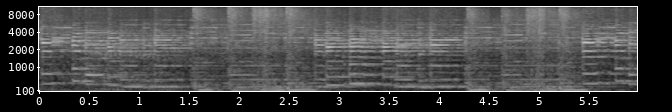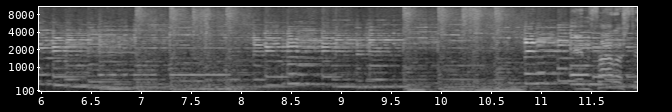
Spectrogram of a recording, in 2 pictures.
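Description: A lively 1960s beat band plays live in a VARA studio in 1965, with three electric guitars, one organ and driving drums in a full, dense mix and a repeating rhythmic pattern throughout.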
